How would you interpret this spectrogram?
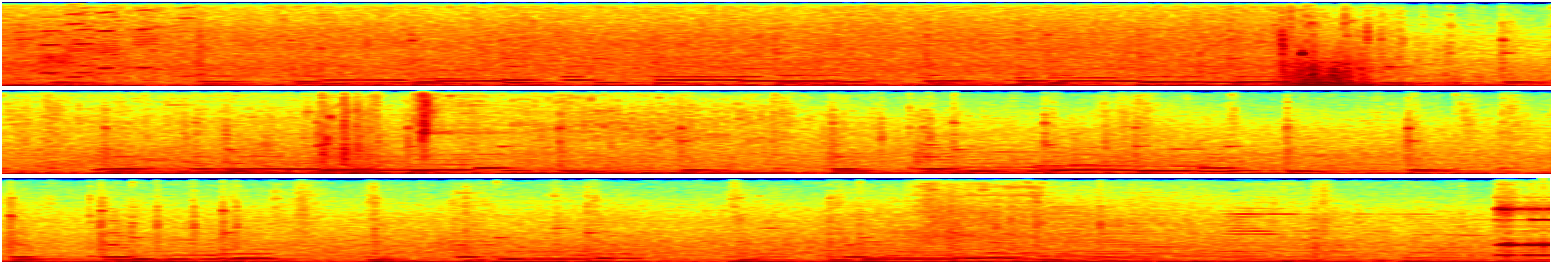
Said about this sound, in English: I feel like they increased the frequency with which rain occurs in this game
